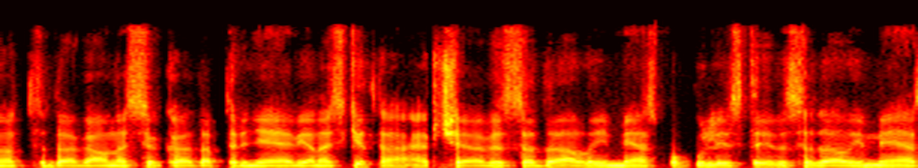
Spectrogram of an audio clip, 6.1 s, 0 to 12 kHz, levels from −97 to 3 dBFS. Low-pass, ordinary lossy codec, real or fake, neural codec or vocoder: 9.9 kHz; AAC, 64 kbps; real; none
